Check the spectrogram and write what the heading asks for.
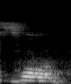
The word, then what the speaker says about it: sword: mistake for a poignant sword sword the W is not pronounced again so a solitary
